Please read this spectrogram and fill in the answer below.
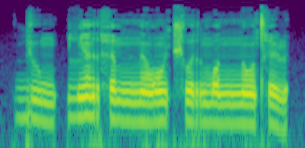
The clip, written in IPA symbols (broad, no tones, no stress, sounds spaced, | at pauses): bʲ u m | ʎ ɛ̃ r h ɛ m nː ɛ̃ lˠ ũ t͡ʃʰ ʊ r m ɔ nː ɔ̃ tʰ e ɭ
